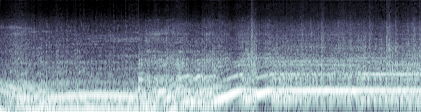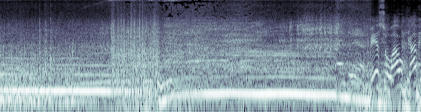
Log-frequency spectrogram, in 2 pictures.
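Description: Street cars, a Chevette against a Kadett, race on the Tarumã circuit, their engines droning loud and close throughout, with pitch sweeps as gears change and the revs climb, under excited commentary.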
